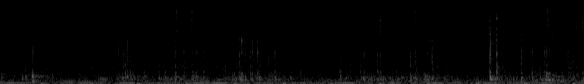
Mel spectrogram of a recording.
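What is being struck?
Faux leather handbag.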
